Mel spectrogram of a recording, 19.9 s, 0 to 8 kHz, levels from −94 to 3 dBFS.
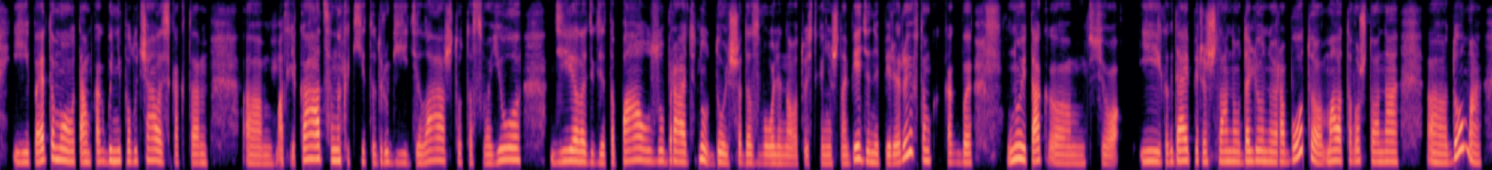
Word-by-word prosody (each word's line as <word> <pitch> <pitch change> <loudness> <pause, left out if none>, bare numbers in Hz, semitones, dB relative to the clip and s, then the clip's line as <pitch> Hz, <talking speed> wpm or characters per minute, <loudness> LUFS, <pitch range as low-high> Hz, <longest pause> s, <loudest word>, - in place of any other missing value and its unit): И 165 0 -3
поэтому 195 0 +4
там 165 - +2
как 175 +1 -2
бы 185 - +1
не 180 0 +1
получалось 180 0 -1
как-то, 150 0 -5
м, 150 0 -3 0.5
ам, 140 -1 -2
отвлекаться 215 -1 +2
на 190 0 +4
какие-то 170 -3 -8
другие 155 -1 -6
дела, 180 +6 -1
что-то 160 -2 -7
своё 190 +8 0 0.4
делать, 175 0 +2
где-то 150 -1 -4
паузу 185 0 +1
брать, 170 -2 +1
ну, 210 -5 +3
дольше 155 +1 0
дозволенного. 145 -1 -2
То - - -8
есть, 135 - -7
конечно, 145 0 -3
обеденный 170 -1 +2
перерыв 160 - +2
там, 190 -2 -1
к - - -34
как 160 - -5
бы, 155 0 0 0.4
ну 215 +5 +5
и 205 - +4
так, 185 +1 +3
эм, 145 -1 -3
всё. 140 -1 -3 0.3
И 175 -1 0
когда 180 +3 +3
я - - +3
перешла 175 -1 -1
на 175 0 0
удалённую 175 0 +1
работу, 170 - +2
мало 180 +2 +4
того, 180 0 -3
что 170 -2 -3
она, 170 0 +1 0.4
а, 155 -1 0
дома, 330 - +3
170 Hz, 155 wpm, -23 LUFS, 150-185 Hz, 0.5 s, ну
